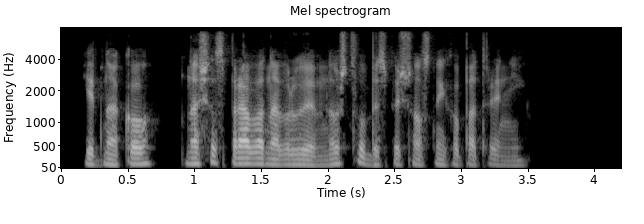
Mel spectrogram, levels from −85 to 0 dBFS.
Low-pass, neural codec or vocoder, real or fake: 7.2 kHz; none; real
